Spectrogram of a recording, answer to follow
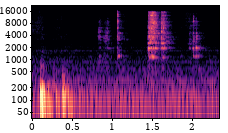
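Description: A metal spoon scraping and clinking against a plate as food is served. There are dull knocks at the start, then two short scrapes, the second and louder about a second and a half in.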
